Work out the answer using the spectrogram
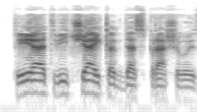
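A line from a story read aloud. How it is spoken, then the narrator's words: Menacing. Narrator (Russian): сказал грозно Климов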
